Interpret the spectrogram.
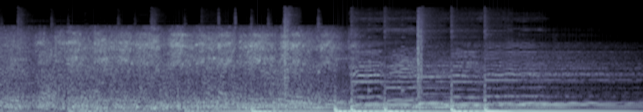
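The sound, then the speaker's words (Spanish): Steady splashing water from a fountain runs throughout, and midway through a flock of parakeets in a tree breaks into harsh, squawking chatter, layering over the rushing fountain. “Lo que escuchás seguramente, si se escucha, son las cotorras un árbol y una fuente.”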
